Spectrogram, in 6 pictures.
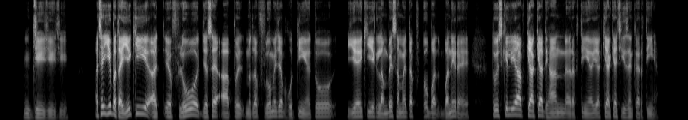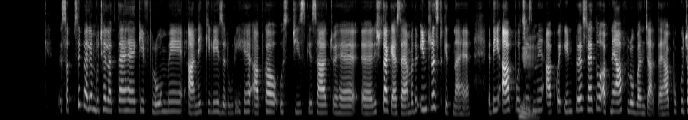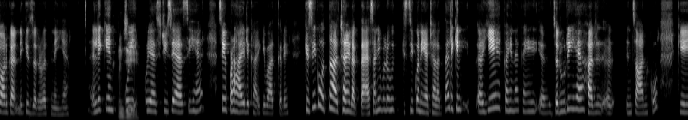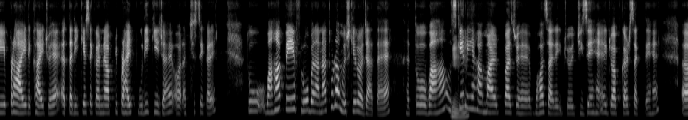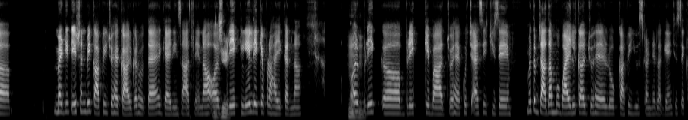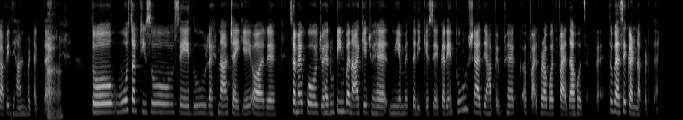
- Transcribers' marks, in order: in English: "फ़्लो"; in English: "फ़्लो"; in English: "फ़्लो"; other background noise; in English: "फ़्लो"; in English: "इंटरेस्ट"; in English: "इंटरेस्ट"; in English: "फ़्लो"; in English: "फ़्लो"; in English: "मेडिटेशन"; in English: "ब्रेक"; in English: "ब्रेक"; in English: "ब्रेक"; in English: "यूज़"; in English: "रूटीन"
- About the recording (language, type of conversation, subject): Hindi, podcast, आप कैसे पहचानते हैं कि आप गहरे फ्लो में हैं?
